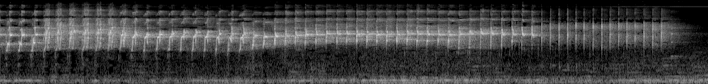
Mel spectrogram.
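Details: A lovebird in ngekek chatter: a long burst of quick, shrill, tightly packed notes that runs on for several seconds, then weakens and trails off into quiet near the end.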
